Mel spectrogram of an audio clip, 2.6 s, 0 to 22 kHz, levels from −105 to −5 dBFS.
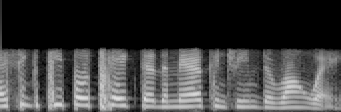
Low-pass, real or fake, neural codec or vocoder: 3.6 kHz; real; none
